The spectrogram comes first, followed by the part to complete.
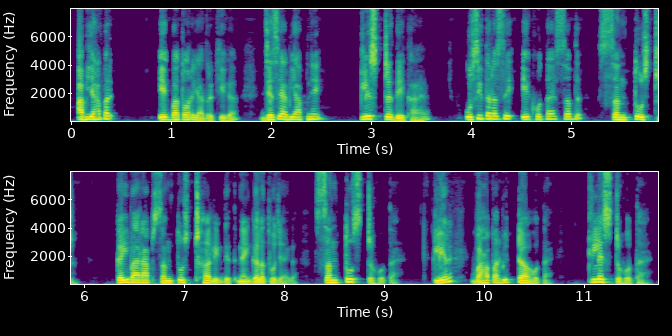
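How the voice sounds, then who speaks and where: Brisk Hindi teacher asking "clear?". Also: male voice, a little high, big pitch swings, a little mellow, dry recording, clean studio sound. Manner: drills each answer, checks with a constant "clear?"; spells words out slowly letter by letter. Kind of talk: exam-prep spelling lesson.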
